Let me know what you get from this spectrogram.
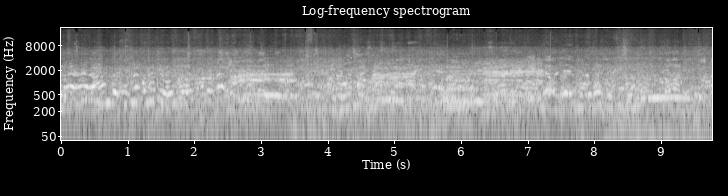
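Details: Sahiwal bull calves at a livestock market in Kurigram, Bangladesh, on 7 April 2025, as a farmer buys calves. Several drawn-out, tonal moos rise and fall through the clip against a constant loud hum of crowd chatter.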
